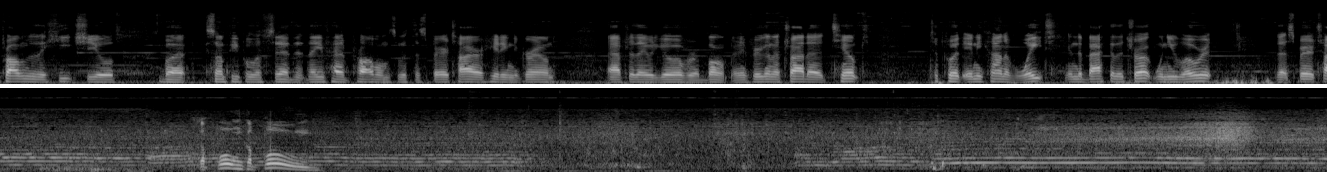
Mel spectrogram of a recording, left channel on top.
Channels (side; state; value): both; different; correlation 0.01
